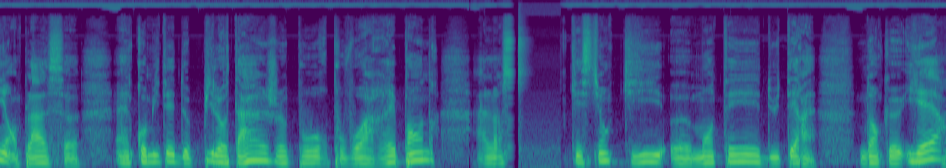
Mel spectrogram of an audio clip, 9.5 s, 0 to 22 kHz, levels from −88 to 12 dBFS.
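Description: The audio runs cleanly until about 4.69 s, when repeated packet loss (robotic sound) sets in through 4.99 s. Four short holes, none longer than 20 ms, get patched by stretching the last bit of sound, so about 80 ms of that 0.3 s stretch is filler. It comes across as choppy, with small chunks dropped. Right after, from about 5.09 s to 5.63 s, there's a longer break: the sound smears into a fading buzz or hiss for roughly half a second, then goes silent for about 30 ms before the audio picks up again, with that missing half-second simply gone. That's most likely a long network dropout, where nothing arrived and the receiver filled the gap until it gave up.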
